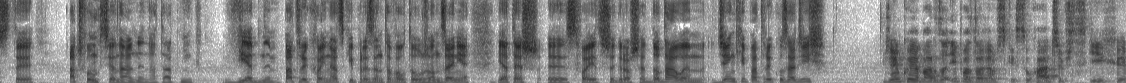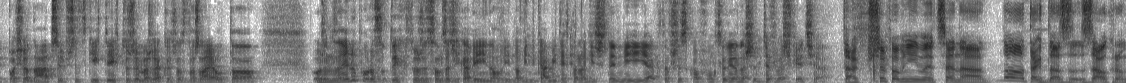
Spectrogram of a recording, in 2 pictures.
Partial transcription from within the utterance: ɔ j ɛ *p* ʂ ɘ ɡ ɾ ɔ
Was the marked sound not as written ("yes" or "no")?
yes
